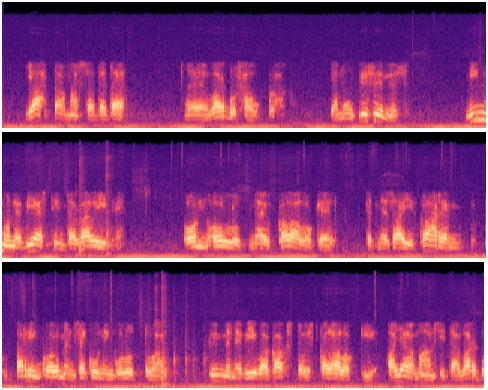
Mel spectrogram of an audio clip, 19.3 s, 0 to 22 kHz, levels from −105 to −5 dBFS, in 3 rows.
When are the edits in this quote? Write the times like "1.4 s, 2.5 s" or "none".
none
